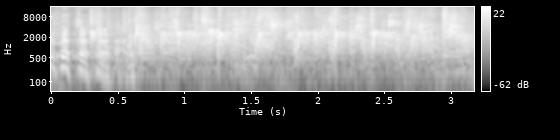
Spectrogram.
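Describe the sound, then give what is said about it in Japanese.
Applause from a group of people, a dense, continuous patter of clapping that stays fairly loud and even throughout the few seconds. “拍手”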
